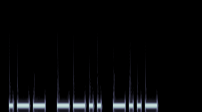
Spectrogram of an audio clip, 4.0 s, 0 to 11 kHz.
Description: Morse code, heard as a keyed tone, about 15 wpm, 700 Hz. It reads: WZX
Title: USA Call Sign Postfixes - 3 Letters 15wpm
